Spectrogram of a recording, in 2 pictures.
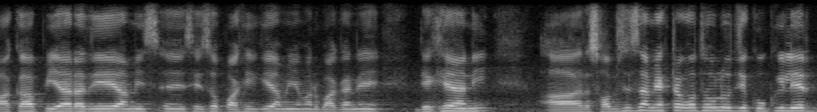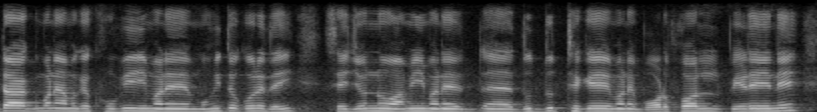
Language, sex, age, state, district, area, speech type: Bengali, male, 60+, West Bengal, Jhargram, rural, spontaneous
